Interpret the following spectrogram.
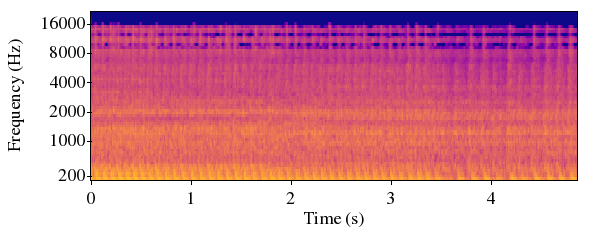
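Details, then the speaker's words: XPro Templar X 250cc dirt bike with new 30mm Nibbi carburetor, idling cold after throttle cable and idle adjustment: slow loping single-cylinder thump about four beats a second, sagging toward stall. Idle set too low. "that's too low that sounds about right right there"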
